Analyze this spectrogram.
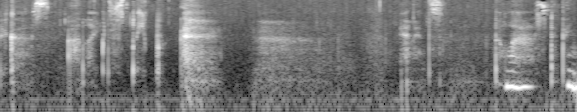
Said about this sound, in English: hear is the crinkling of the pillow and sometimes rustling of the sheets.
